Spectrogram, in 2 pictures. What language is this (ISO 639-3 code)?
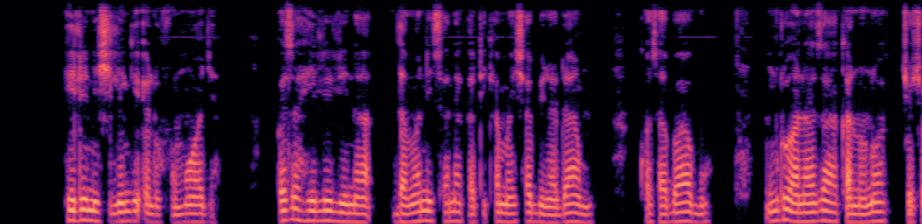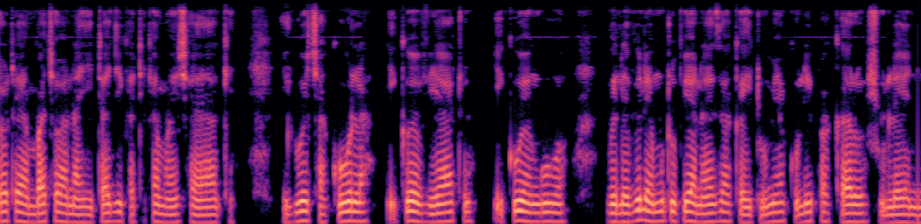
swa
